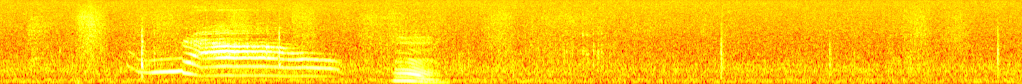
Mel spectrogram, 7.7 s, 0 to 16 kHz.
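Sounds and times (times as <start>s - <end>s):
cat meowing: 1.0s - 2.6s.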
